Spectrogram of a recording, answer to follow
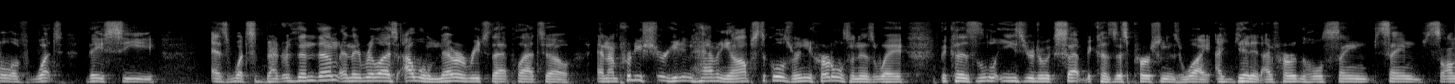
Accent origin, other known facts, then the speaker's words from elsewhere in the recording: Texas, United States; growing up in Texas and growing up in the South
